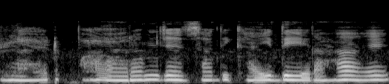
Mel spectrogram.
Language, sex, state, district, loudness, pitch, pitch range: Hindi, female, Bihar, Vaishali, -16 LUFS, 200 Hz, 195-210 Hz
